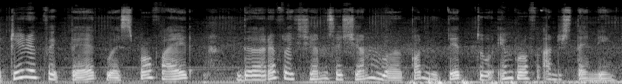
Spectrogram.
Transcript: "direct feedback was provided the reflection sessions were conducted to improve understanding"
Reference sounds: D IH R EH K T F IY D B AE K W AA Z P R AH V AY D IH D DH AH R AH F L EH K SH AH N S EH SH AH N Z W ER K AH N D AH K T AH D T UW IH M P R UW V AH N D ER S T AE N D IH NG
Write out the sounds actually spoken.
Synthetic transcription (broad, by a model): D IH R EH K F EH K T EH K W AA S P R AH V AY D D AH R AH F L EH K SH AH N S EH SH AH N W ER K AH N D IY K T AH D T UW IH M P R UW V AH N D ER S T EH N D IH NG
